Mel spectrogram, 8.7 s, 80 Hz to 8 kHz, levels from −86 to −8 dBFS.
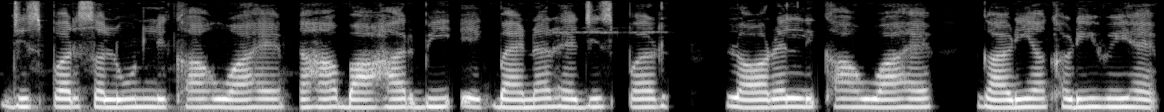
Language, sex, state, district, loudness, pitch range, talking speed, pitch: Hindi, female, Bihar, West Champaran, -14 LUFS, 210-220 Hz, 150 wpm, 215 Hz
